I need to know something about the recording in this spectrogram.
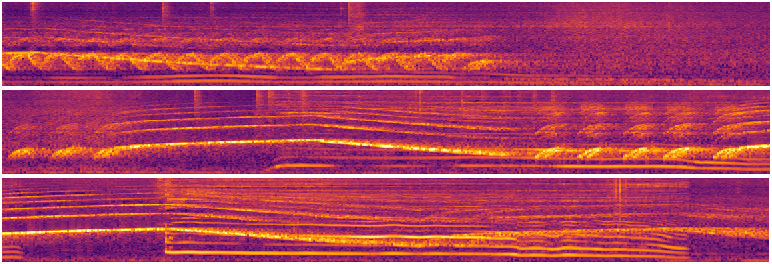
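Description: A large dog howls loudly in long, wavering cries.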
